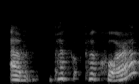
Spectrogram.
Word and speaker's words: pakora: Pakora, is it pakora? Pakora, right? Pakora, Yes. pakora, yeah. Yeah. You're bang on. Yum. And You pronounce it better than most Indians, so don't worry.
